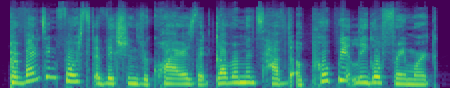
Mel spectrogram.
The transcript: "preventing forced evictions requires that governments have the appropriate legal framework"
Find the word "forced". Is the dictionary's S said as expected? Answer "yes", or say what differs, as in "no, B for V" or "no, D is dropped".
yes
